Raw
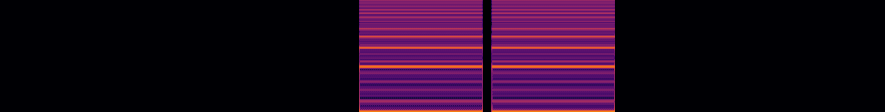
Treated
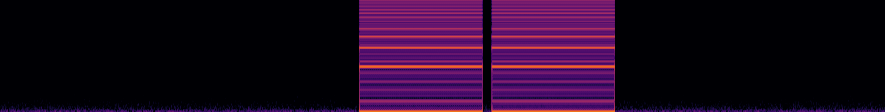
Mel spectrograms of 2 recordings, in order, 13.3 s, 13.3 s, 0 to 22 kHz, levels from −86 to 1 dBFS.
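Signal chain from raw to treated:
background noise brown −67 dBFS
level −2 dB

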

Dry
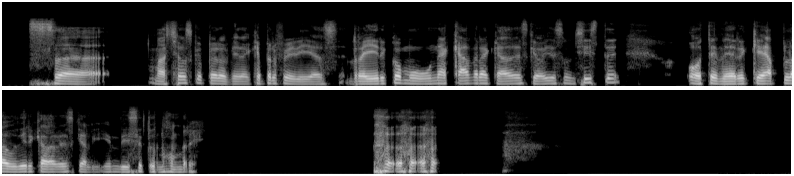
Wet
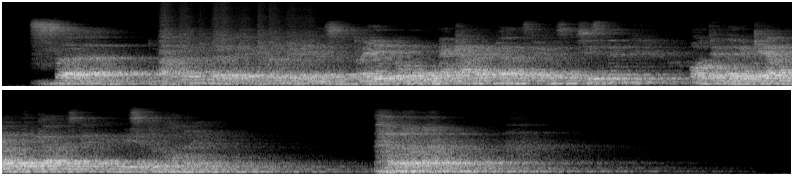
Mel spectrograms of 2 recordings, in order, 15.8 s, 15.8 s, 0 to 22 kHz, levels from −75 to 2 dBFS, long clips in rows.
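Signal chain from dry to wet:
0:01.53–0:03.09: gap after every zero crossing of 0.19 ms
convolution reverb RT60 2.8 s, pre-delay 4 ms, DRR −18 dB
level −16.5 dB

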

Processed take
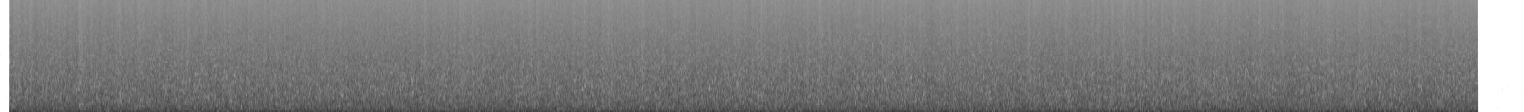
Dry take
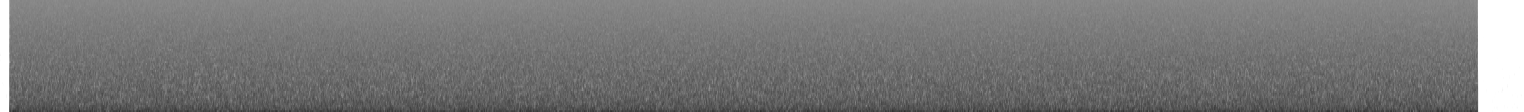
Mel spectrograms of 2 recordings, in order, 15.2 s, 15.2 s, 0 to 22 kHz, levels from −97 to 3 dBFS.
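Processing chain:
brickwall limiter −13 dBFS, peak gain reduction 5.5 dB

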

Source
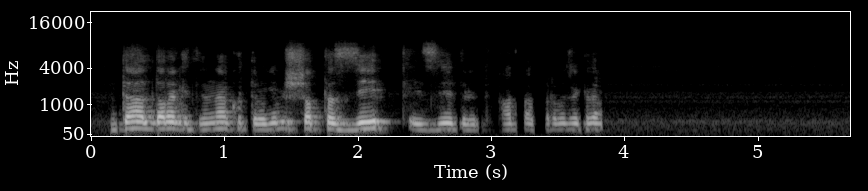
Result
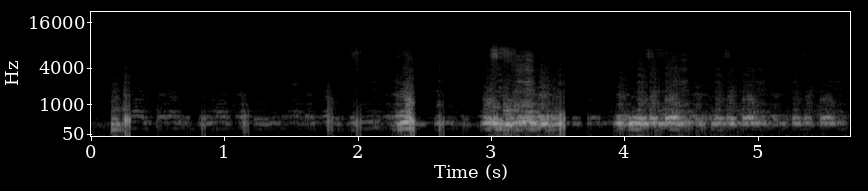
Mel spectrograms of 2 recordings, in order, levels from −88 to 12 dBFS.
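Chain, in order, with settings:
hum removal 187.3 Hz, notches 36
low-pass that shuts in the quiet parts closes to 390 Hz, open at −19.5 dBFS
high-shelf EQ 6,100 Hz +10 dB
comb filter 4 ms, depth 88%
leveller curve on the samples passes 2
output level in coarse steps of 19 dB
echo with a time of its own for lows and highs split 340 Hz, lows 309 ms, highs 581 ms, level −9 dB
gate with flip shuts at −20 dBFS, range −39 dB
high-frequency loss of the air 53 metres
micro pitch shift up and down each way 45 cents
level +1 dB

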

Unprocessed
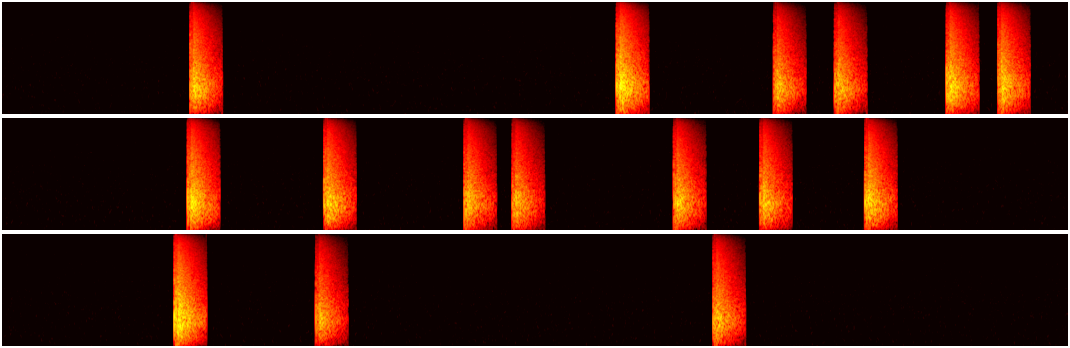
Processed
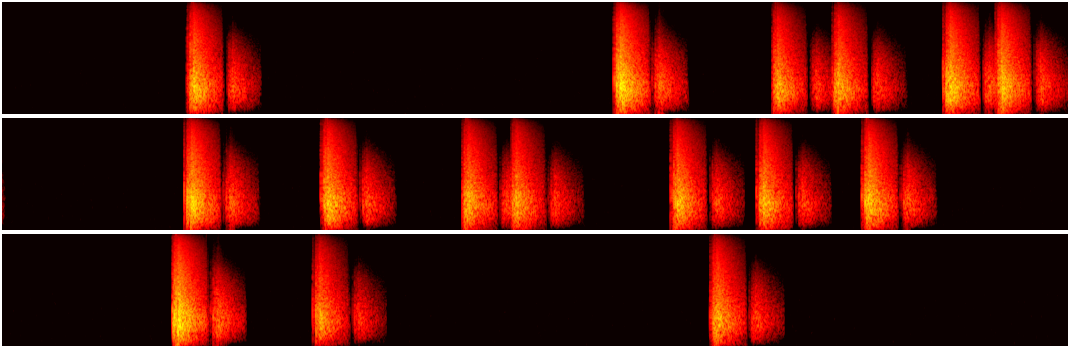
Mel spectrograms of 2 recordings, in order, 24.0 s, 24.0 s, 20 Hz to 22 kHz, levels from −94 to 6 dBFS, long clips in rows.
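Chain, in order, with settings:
far-end echo of a speakerphone 290 ms, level −17 dB
pitch-shifted copies added −5 semitones −8 dB, +4 semitones −12 dB
level −3.5 dB

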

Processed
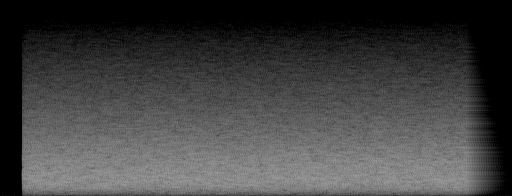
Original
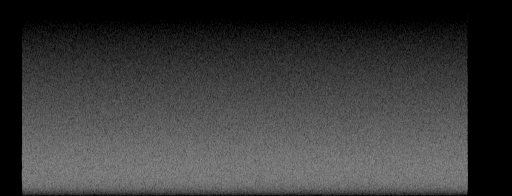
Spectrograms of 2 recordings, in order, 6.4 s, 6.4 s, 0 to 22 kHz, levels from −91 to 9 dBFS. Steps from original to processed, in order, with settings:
spectral tilt −3 dB per octave
on a send: flutter between parallel walls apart 3.7 metres, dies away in 0.54 s
on the sum: level +7.5 dB

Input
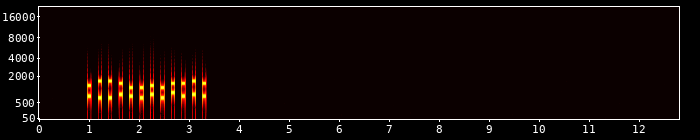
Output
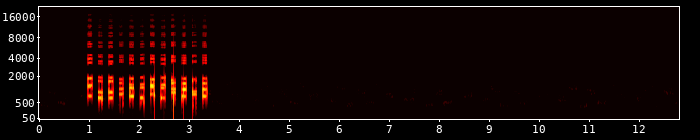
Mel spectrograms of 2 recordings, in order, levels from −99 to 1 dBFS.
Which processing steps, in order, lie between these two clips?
parametric band 590 Hz −3.5 dB 1 octave
decimation without filtering 17×
tape wow and flutter 21 cents
multi-voice chorus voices 2, 0.23 Hz, delay 20 ms, depth 3.4 ms
band-pass on a step sequencer 5.2 Hz 410–1,800 Hz

